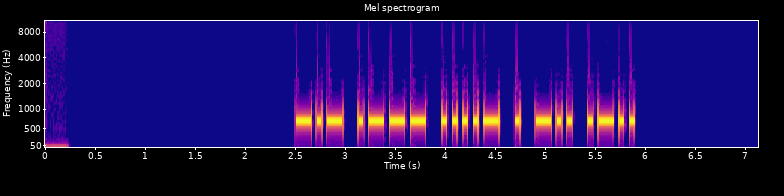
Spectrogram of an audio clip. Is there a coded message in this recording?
Yes: Morse code from 2.5 to 5.9 s, heard as a keyed tone, about 22 wpm, 700 Hz. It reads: KJ4EDL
